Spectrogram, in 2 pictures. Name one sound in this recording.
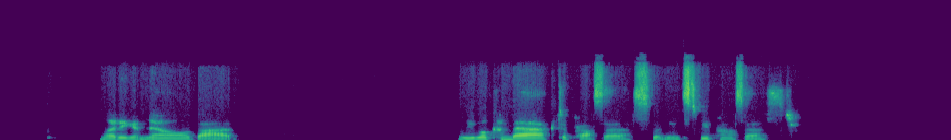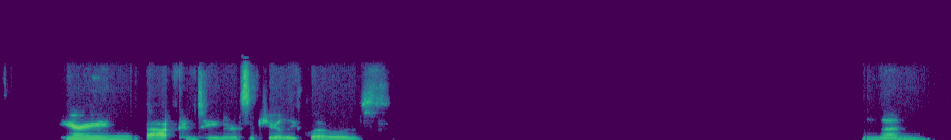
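A young woman speaks calmly over an online call, in bursts with pauses.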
